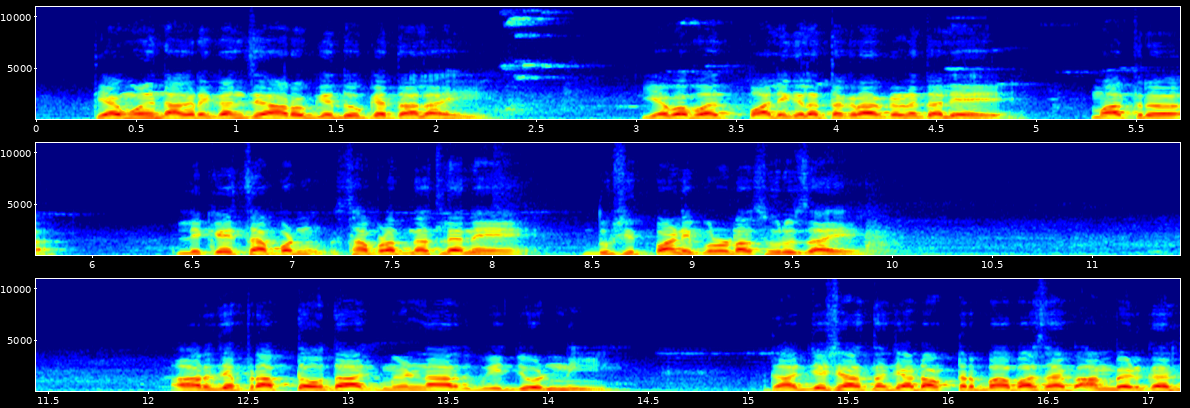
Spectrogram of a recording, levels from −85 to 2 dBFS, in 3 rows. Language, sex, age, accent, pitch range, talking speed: Marathi, male, 40-59, native, 155-180 Hz, 110 wpm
